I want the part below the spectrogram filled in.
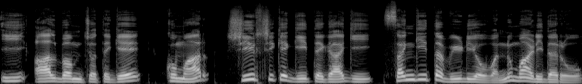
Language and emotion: Kannada, neutral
